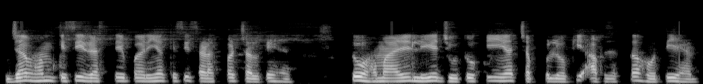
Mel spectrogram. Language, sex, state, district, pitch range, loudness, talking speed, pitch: Hindi, male, Uttar Pradesh, Budaun, 140-165 Hz, -18 LUFS, 190 wpm, 155 Hz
